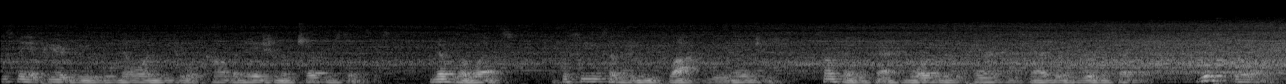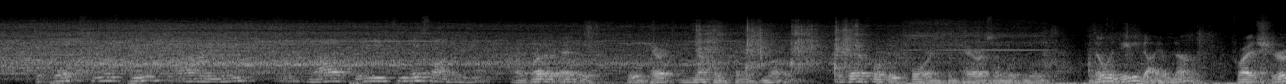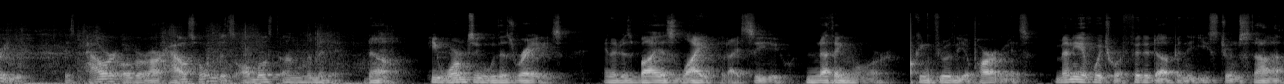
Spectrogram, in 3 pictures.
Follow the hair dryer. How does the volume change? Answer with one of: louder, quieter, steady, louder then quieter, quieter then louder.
louder then quieter.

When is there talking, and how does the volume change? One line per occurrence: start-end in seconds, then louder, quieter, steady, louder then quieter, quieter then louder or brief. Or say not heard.
0.0-38.5 louder.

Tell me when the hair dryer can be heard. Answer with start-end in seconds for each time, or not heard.
0.0-23.4.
